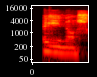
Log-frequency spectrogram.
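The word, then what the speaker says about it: αἶνος: En realidad es ainos, con acento en la.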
